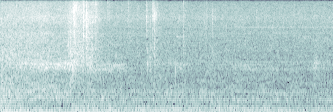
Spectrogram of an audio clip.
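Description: Near silence: room tone with a steady low hum and a couple of faint soft clicks about one and two seconds in.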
